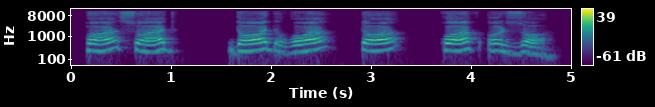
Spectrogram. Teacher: इनकी अदायगी में जबान की जड़ ऊपर तालू की तरफ उठती है, और आवाज कुछ मोटी और भरपूर हो जाती है, यानी भारी हो जाती है। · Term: मुफख्खम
